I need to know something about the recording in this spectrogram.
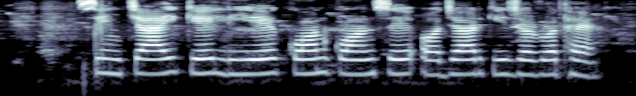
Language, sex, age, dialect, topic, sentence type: Magahi, female, 18-24, Northeastern/Surjapuri, agriculture, question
